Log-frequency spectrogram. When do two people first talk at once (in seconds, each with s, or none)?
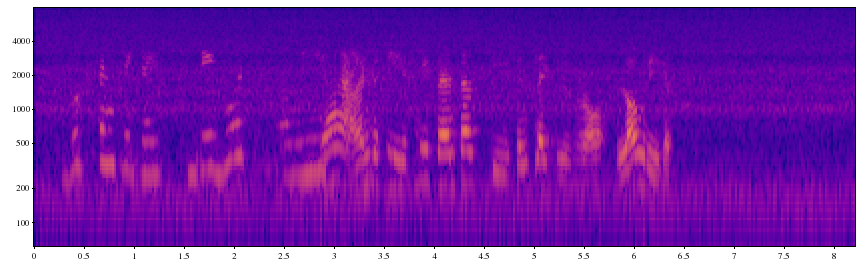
2.7 s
